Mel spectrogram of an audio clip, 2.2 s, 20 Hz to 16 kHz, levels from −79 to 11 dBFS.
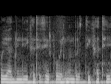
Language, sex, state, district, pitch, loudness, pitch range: Chhattisgarhi, male, Chhattisgarh, Sukma, 120 Hz, -14 LUFS, 120-125 Hz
